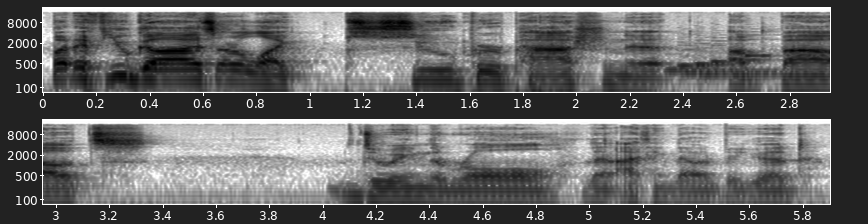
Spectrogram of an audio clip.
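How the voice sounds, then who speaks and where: A man chatting casually to viewers on a live game stream, excitable and rambling, with many restarts. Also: fairly low pitch, moderate pace, faint music behind. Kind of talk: casual live-stream chat while playing.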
